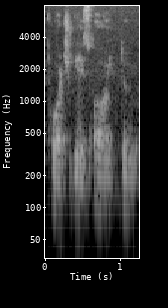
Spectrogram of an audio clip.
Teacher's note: In Portuguese and French, the velar winds up as an I glide.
